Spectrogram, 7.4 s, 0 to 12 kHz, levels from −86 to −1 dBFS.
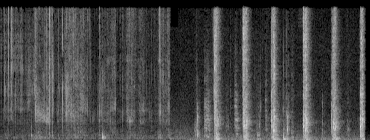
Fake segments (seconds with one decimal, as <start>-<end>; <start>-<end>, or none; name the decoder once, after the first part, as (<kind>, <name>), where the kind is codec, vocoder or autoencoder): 0.0-0.7 (codec, SNAC)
